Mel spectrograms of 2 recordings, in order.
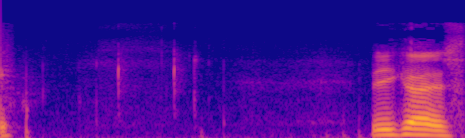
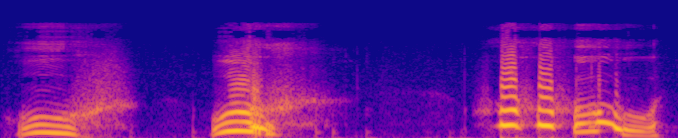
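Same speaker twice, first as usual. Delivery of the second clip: mock hooting; 10 semitones higher, 4 dB louder than usual. Building up Karen's anger.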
